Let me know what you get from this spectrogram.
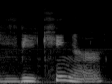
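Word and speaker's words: víkingr: letter R at the end I'm told the pronunciation is V King er today I'd like to say I'm a V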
